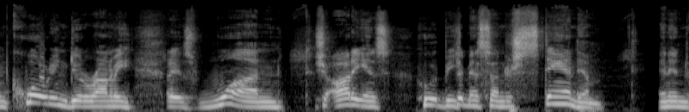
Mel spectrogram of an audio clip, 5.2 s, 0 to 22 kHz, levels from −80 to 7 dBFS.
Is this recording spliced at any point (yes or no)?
yes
